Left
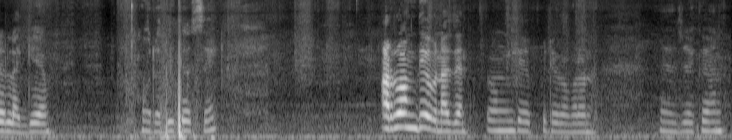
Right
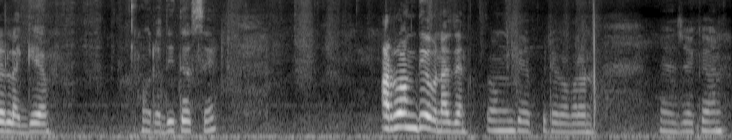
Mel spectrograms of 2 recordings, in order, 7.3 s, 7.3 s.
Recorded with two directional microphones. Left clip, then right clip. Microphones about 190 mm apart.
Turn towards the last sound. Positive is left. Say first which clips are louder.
# left 2 dB
turn(degrees=0)  # may be behind; listen again after turning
